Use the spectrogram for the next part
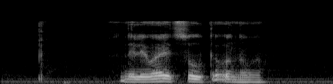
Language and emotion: Russian, neutral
